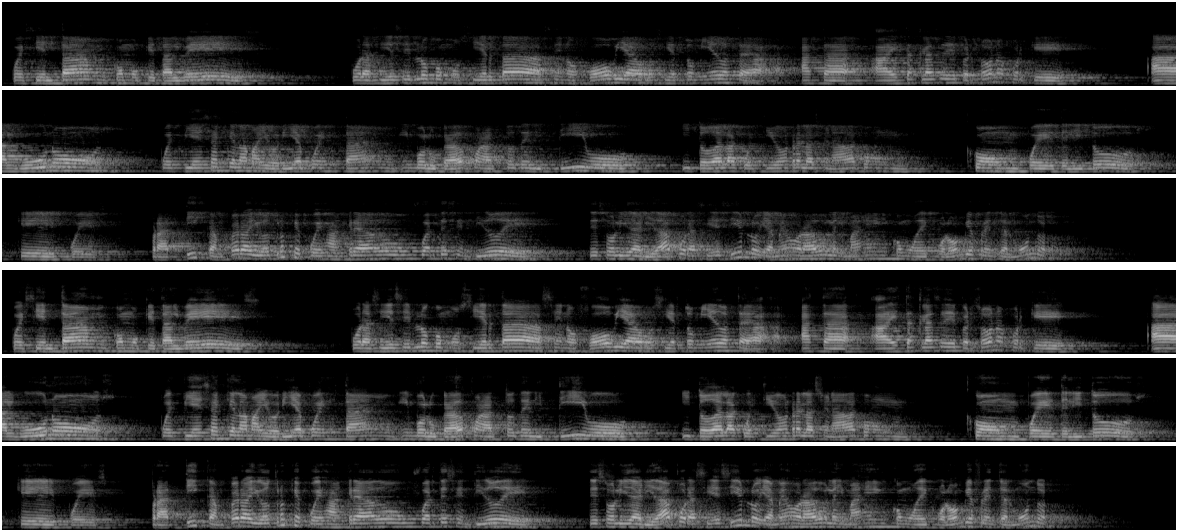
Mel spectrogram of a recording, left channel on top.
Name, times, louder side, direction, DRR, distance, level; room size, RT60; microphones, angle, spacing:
voice 1, 0.1-2.6 3.5-10.7 11.5-12.9 13.3-18.0 18.5-20.8 21.5-23.2 23.7-24.5 25.0-28.8 29.4-33.9, right 2 dB, 65° right, 7 dB, 2.5 m, -29 dB
28.0 x 24.0 x 8.7 m, 1.3 s
head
